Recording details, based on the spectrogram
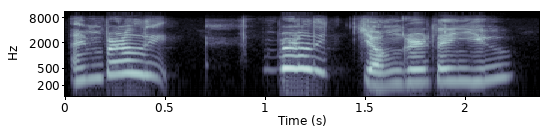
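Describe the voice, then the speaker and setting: A woman voicing an exasperated, polite but stubborn high school girl in a story reading, blunt and annoyed. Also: sing-song, fairly quick, no echo, muffled recording.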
